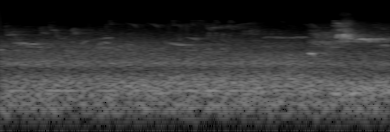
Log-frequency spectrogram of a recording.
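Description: A second common blackbird calls faintly, with a few thin notes and a brief sharper burst near the end, half-buried in steady outdoor background noise.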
